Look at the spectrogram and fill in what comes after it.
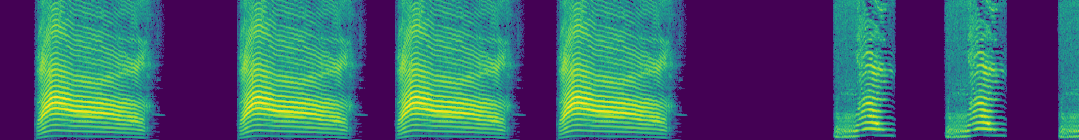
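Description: Recorded cat sounds played from a phone's cat-sound app. First come four near-identical long, drawn-out angry cat meows, each falling in pitch. After a pause of about two seconds come three short meows that rise and then fall.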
